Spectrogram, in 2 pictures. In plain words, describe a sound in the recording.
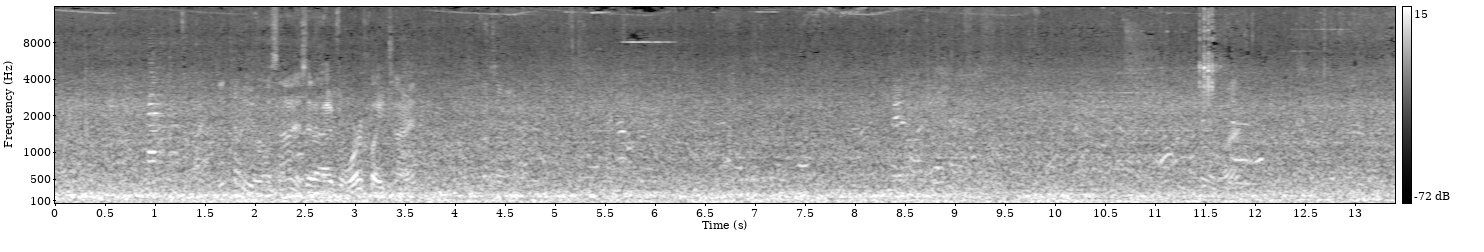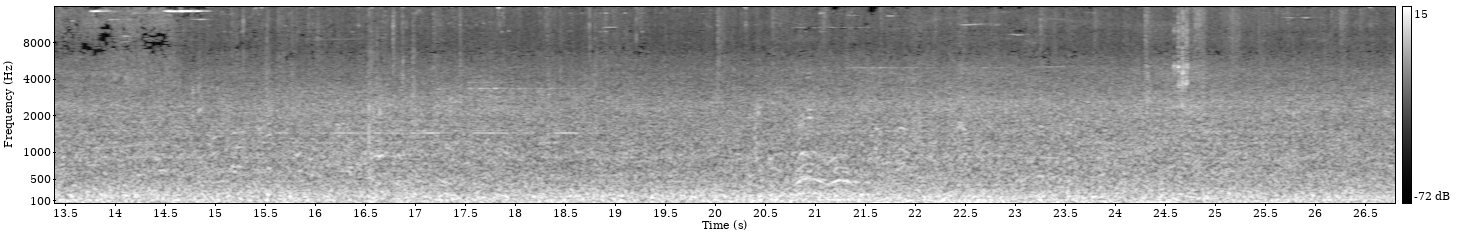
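Busy street noise with passing traffic and crowd murmur fills the air outdoors.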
